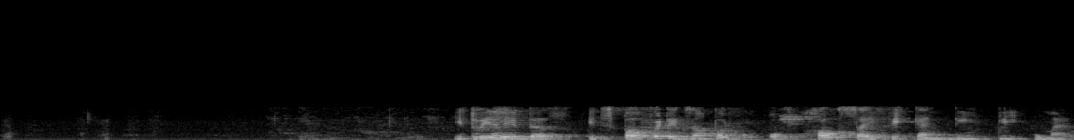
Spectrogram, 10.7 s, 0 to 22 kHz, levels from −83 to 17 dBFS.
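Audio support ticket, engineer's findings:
No faults found in this audio on review.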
